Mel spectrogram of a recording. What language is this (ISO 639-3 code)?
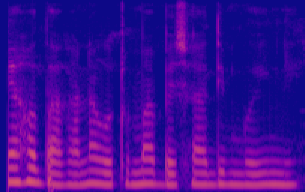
kik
